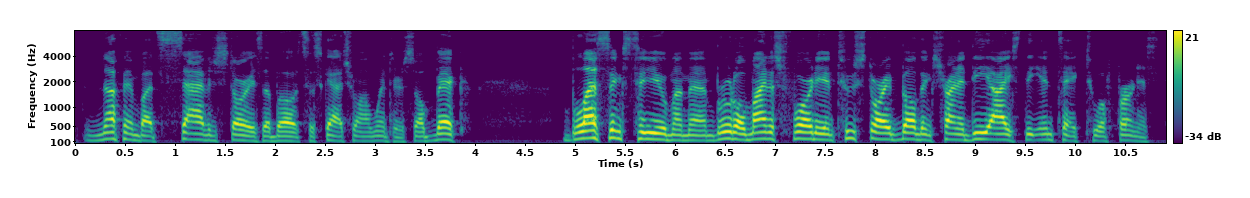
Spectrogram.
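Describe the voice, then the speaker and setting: A man runs a relaxed livestream, answering viewers in a loose, slangy way full of fillers and asides. His voice sits at an ordinary middle pitch. The sound is dry, with no room echo. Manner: chatty and animated, with slangy asides and frequent fillers. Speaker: livestream host answering chat questions. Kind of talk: casual livestream chat.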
